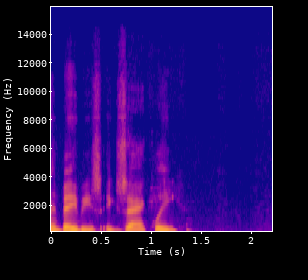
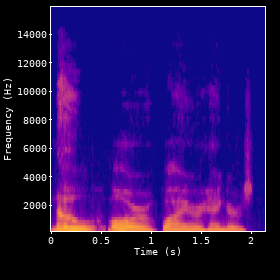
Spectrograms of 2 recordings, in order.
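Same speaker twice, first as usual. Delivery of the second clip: put-on high, drawn-out baby wail of protest; mock baby; 6 semitones higher, much slower than usual. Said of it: "the baby's like".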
